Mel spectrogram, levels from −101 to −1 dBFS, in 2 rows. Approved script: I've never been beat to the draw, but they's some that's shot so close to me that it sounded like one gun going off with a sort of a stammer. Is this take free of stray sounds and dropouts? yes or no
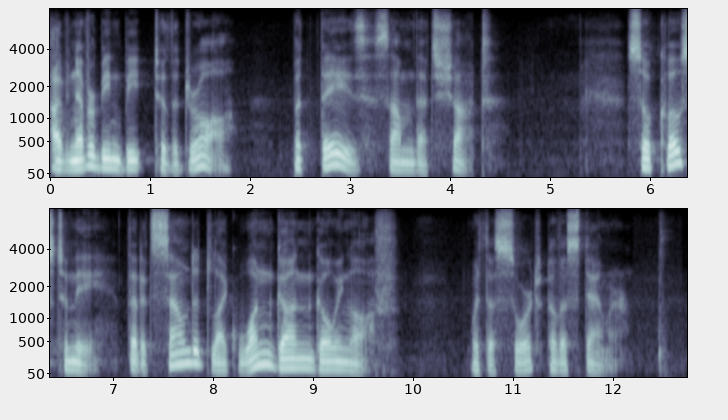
no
